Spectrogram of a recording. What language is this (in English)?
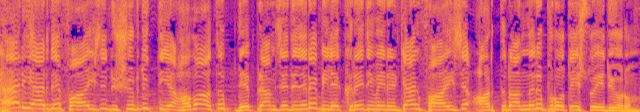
Turkish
